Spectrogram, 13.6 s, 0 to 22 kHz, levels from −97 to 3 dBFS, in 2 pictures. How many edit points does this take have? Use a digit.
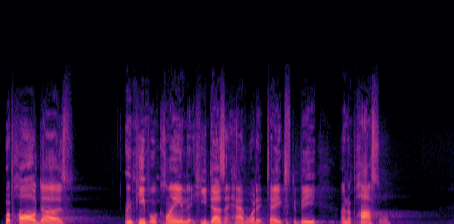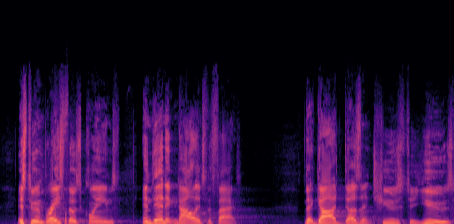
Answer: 0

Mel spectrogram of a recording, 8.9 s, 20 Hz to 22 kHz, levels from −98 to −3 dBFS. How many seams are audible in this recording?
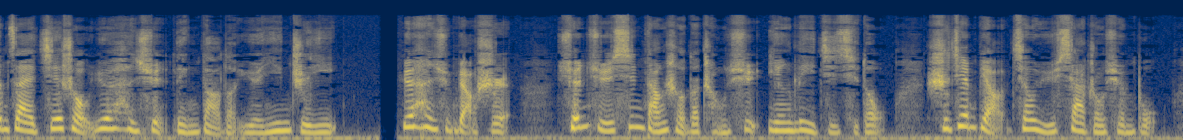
1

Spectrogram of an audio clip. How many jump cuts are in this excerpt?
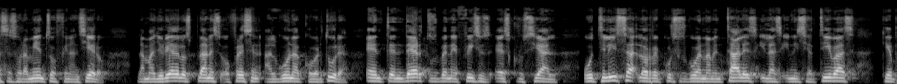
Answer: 0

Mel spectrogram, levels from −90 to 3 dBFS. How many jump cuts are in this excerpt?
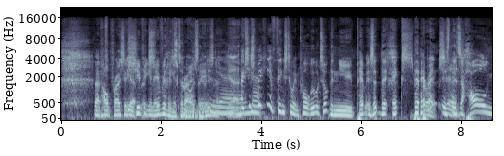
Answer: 1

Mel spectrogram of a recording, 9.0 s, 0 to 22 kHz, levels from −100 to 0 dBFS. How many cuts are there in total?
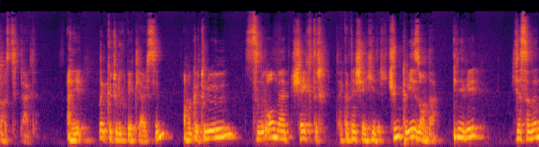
4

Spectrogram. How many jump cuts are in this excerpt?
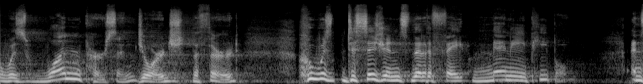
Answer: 4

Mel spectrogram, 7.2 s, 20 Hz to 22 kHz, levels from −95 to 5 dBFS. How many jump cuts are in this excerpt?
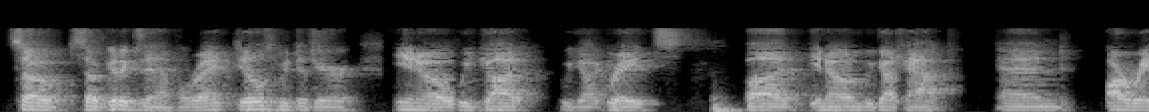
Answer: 6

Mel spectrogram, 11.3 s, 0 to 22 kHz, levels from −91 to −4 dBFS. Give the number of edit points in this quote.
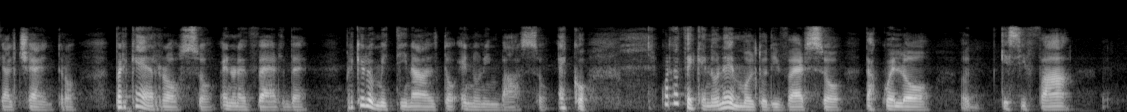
0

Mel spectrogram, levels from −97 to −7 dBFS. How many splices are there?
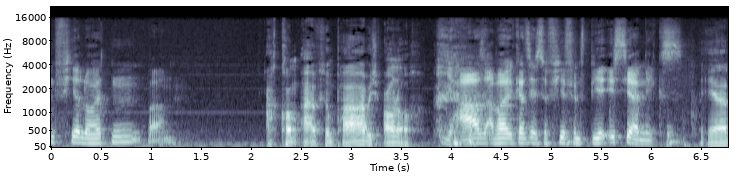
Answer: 1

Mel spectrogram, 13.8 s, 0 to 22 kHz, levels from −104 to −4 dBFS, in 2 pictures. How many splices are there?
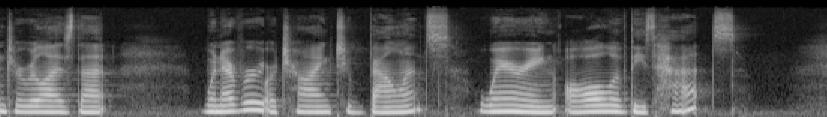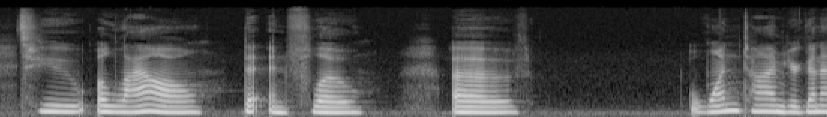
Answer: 3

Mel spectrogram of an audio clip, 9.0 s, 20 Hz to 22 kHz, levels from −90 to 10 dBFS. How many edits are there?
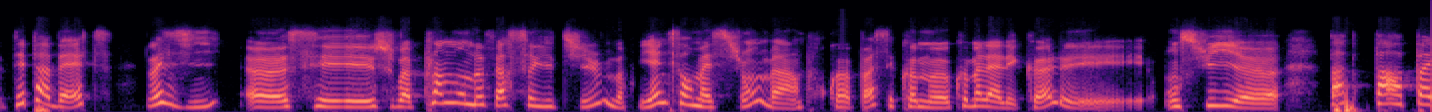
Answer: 1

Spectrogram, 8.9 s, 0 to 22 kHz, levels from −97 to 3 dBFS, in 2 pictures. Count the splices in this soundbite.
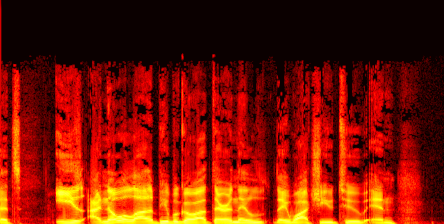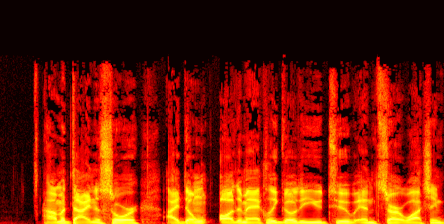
0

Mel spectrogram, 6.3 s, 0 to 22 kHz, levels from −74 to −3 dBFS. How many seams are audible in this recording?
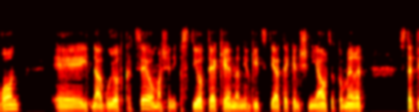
4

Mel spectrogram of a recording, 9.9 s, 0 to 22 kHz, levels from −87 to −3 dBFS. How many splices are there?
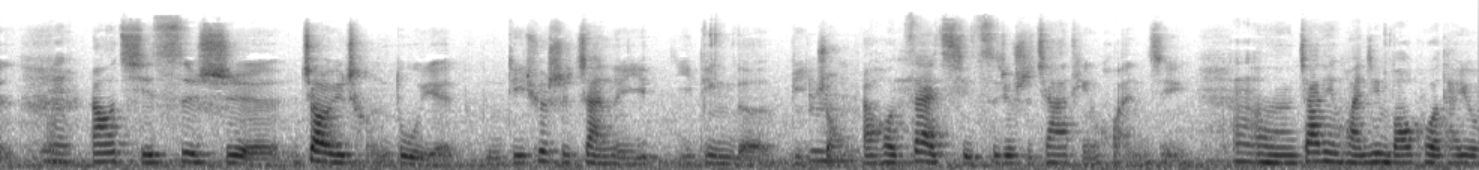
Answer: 1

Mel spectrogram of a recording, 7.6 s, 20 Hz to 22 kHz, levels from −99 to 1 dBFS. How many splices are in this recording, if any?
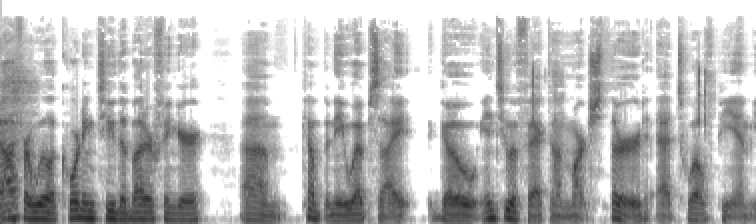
1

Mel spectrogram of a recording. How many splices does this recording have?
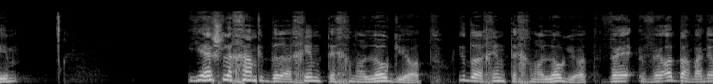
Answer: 3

